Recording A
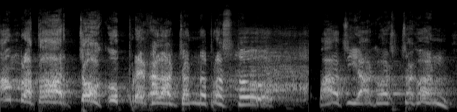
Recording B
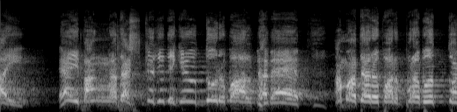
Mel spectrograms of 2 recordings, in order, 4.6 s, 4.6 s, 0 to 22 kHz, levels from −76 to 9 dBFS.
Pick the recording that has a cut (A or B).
A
